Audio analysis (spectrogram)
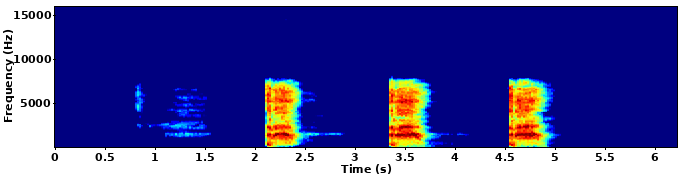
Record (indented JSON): {
  "three_cough_length": "6.2 s",
  "three_cough_amplitude": 28816,
  "three_cough_signal_mean_std_ratio": 0.32,
  "survey_phase": "beta (2021-08-13 to 2022-03-07)",
  "age": "45-64",
  "gender": "Female",
  "wearing_mask": "No",
  "symptom_cough_any": true,
  "symptom_runny_or_blocked_nose": true,
  "symptom_shortness_of_breath": true,
  "symptom_sore_throat": true,
  "symptom_fatigue": true,
  "symptom_fever_high_temperature": true,
  "symptom_headache": true,
  "symptom_change_to_sense_of_smell_or_taste": true,
  "symptom_loss_of_taste": true,
  "smoker_status": "Current smoker (e-cigarettes or vapes only)",
  "respiratory_condition_asthma": false,
  "respiratory_condition_other": true,
  "recruitment_source": "Test and Trace",
  "submission_delay": "2 days",
  "covid_test_result": "Positive",
  "covid_test_method": "RT-qPCR",
  "covid_ct_value": 32.7,
  "covid_ct_gene": "ORF1ab gene"
}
